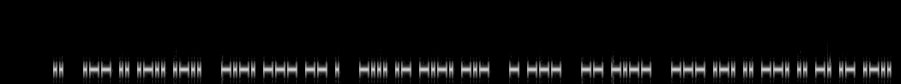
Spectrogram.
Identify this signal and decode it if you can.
Morse code, heard as a keyed tone, about 40 wpm, 700 Hz. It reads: I WILL COME BACK TO MY ORIGINAL
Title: Sentences from Top 1000 Words - Review Part 6 - 40wpm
